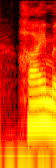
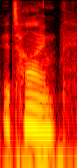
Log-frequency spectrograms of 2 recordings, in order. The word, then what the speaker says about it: Chaim: Heim is his name. It's spelled Chaim, but it's Heim.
